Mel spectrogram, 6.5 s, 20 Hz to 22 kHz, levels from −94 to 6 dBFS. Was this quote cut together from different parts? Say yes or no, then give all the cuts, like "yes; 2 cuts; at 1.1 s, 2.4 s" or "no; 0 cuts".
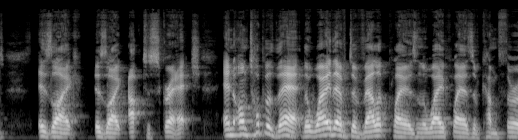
no; 0 cuts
